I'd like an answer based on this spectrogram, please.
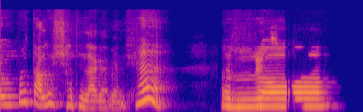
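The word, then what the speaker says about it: راء: মাশাল্লাহ এখন হচ্ছে আমাদের র উচ্চারণ করার পালা র শব্দটা হচ্ছে মোটা শব্দ এটা হচ্ছে জিহ্বাটাকে উল্টো করে উচ্চারণ করতে হয়তো সবাই জিব্বাটা উচ্চারণ উল্টো করে উচ্চারণ করব একটা আমরা একটা আওয়াজ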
